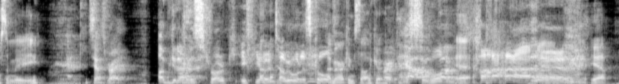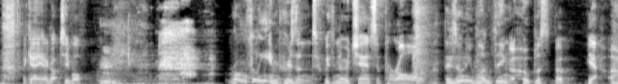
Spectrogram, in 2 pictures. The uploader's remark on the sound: Apologies, and we've made sure episode 5 will sound like creamy goodness flowing into your ears. Didn't get the audio right on this one.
